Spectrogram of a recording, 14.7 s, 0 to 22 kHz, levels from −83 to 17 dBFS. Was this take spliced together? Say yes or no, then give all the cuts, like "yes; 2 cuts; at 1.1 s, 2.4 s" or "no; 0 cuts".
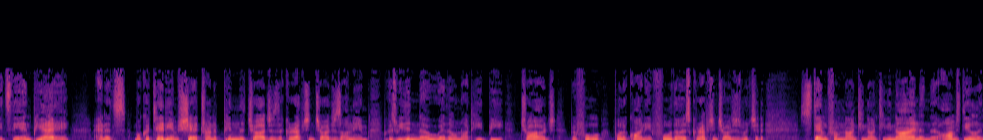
no; 0 cuts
